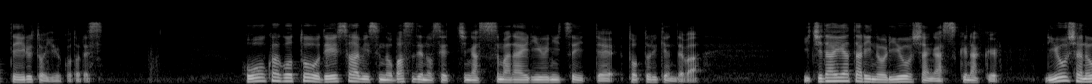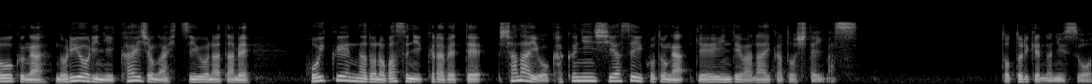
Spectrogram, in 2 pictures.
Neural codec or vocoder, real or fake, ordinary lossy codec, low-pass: none; real; none; 7.2 kHz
